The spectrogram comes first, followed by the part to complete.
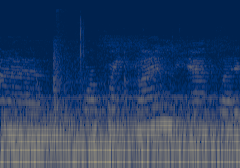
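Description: Indistinct speech in a meeting room, with a faint steady hum underneath and a brief click a little over half a second in.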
